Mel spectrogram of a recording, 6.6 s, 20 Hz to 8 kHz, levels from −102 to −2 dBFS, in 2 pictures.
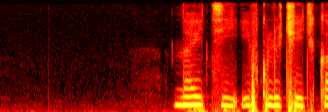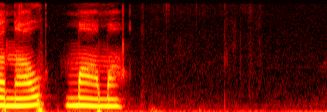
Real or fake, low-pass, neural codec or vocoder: real; 7.2 kHz; none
